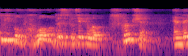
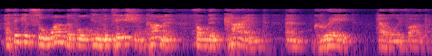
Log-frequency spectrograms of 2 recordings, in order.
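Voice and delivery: ordinary delivery

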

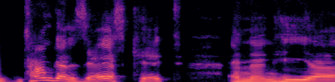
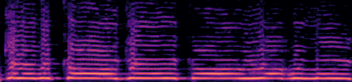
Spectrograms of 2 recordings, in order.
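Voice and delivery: much higher, panicky mock rush; frantic cowardly boyfriend. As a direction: hurry everyone out in a hammed-up high panic. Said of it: "And he's like".

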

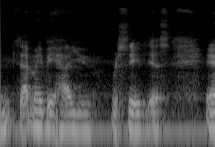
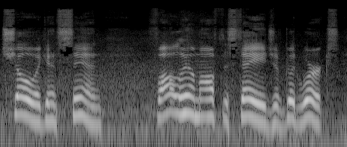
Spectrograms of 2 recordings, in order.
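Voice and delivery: put-on a measured, louder reading of an old text; reading aloud; 7 semitones higher, 10 dB louder than usual. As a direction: read the old book to the congregation. Reads old Puritan text aloud.

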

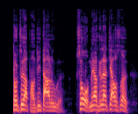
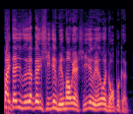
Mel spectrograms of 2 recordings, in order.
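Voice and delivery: usual speaking voice

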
